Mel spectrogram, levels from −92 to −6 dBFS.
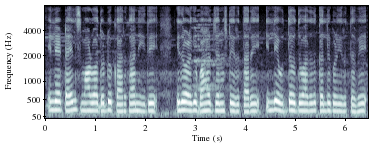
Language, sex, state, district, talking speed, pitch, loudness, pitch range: Kannada, female, Karnataka, Koppal, 140 wpm, 205 Hz, -13 LUFS, 200-210 Hz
